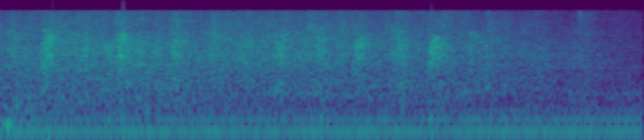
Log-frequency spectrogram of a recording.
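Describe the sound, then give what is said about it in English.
An audience claps together in a dense, steady patter of many hands that holds for about five seconds, with a few louder bursts, before thinning slightly at the end. No one speaks over it. “Yes, you may clap, but Baba wants to see the result.”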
